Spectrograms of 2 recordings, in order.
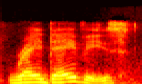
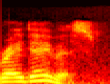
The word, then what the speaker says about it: Davies: It's just like many Kink fans in America think it's Ray Davies instead of Ray Davis, which I've learned the hard way.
